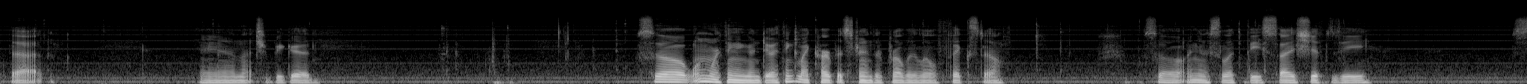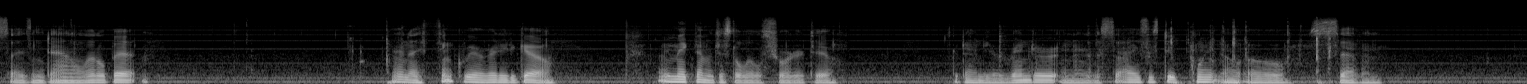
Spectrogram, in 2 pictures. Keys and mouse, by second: 1.0 click, 1.7-2.9 drag, 4.9 KP_0, 6.3-8.0 drag, 9.6-10.7 drag, 11.1 a, 12.3 s, 14.6 s, 15.8-19.3 drag, 19.1 KP_0, 23.6-28.6 drag, 27.5 KP_0.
